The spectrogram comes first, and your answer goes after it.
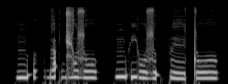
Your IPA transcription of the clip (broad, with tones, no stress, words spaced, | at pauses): ŋʊ˦ʔ | ɡä˦ʔd͡ʑo˦˨zo˦˨ | ŋʊ˦ʔjo˨zʊ˦ʔ pe˨ɪ̯ to˦ʊ̯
